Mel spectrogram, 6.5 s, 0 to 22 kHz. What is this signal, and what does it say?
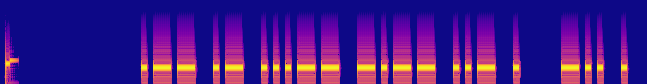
Morse code, heard as a keyed tone, about 20 wpm, 700 Hz. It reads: WA3YUE DE
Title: USA Callsign DE Callsign 20wpm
